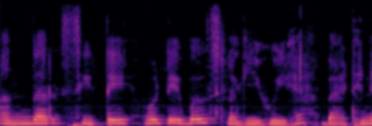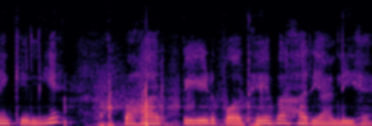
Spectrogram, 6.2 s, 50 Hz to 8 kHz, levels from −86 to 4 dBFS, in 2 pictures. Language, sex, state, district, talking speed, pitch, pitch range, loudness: Hindi, female, Rajasthan, Bikaner, 155 wpm, 210 Hz, 200-230 Hz, -24 LUFS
